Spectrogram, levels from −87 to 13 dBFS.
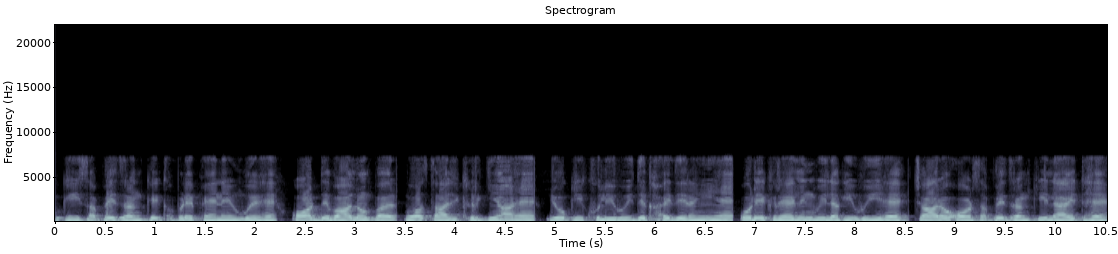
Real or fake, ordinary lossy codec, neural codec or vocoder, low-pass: fake; none; vocoder, 44.1 kHz, 80 mel bands, Vocos; 7.2 kHz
